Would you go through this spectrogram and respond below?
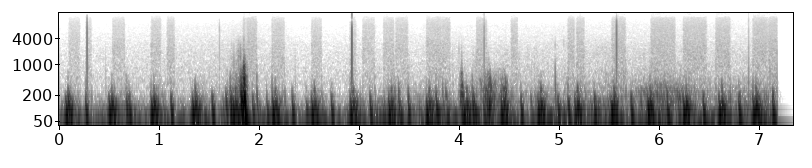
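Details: Rapid heartbeat after rebreathing and squats: fast, regular paired heart thumps at roughly 150 a minute, with heavy breathing noise after exertion.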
